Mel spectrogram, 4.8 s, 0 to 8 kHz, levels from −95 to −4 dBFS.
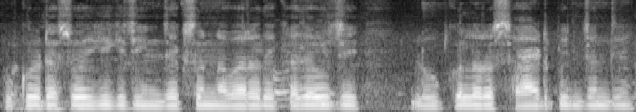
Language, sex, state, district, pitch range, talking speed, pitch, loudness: Odia, male, Odisha, Khordha, 100-105 Hz, 140 wpm, 105 Hz, -15 LUFS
